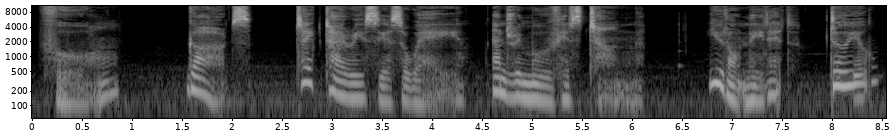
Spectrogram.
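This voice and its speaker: A woman playing a languid, sadistic crime boss in a video game, with a purring, teasing, drawn-out delivery that drops into whispers. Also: very deep voice, sing-song, creaky, a little mellow, husky, full character voice. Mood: coolly menacing. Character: sadistic, languid crime boss lady who savors cruelty.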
